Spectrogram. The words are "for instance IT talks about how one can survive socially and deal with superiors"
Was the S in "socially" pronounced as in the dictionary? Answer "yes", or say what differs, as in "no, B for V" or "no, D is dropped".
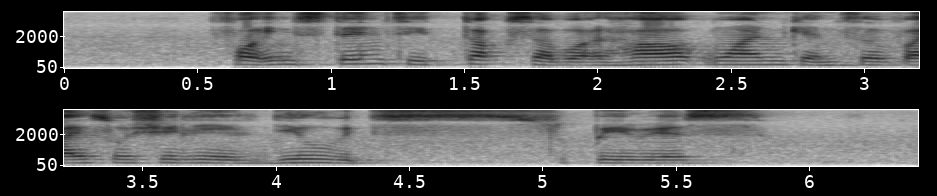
yes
